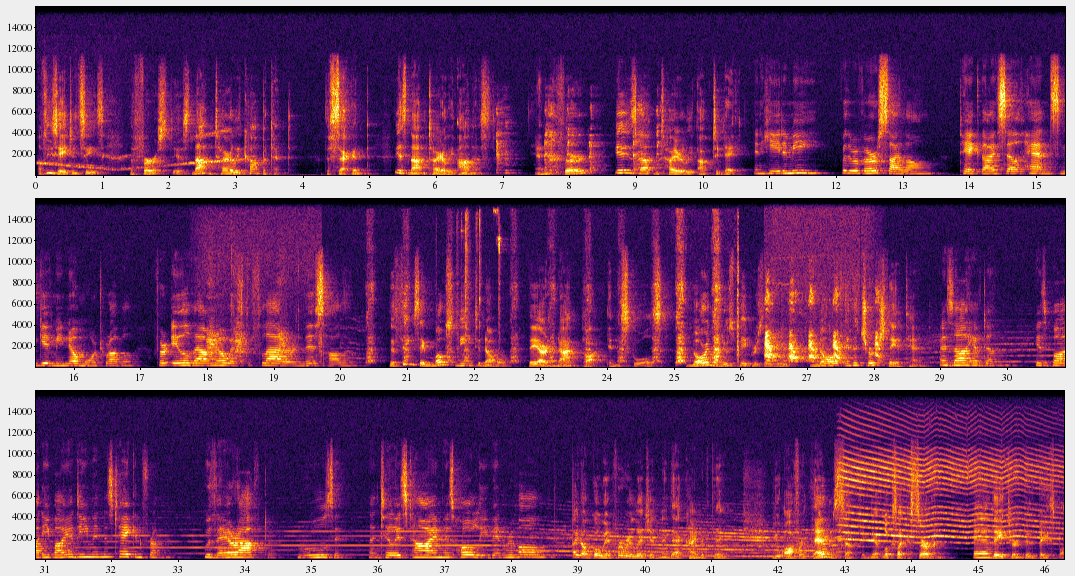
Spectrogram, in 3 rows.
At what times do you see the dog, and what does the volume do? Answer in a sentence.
You can hear the dog from 17.9 to 28.1 s, getting louder.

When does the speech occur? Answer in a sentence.
The speech can be heard from 0.0 to 6.8 s and from 7.5 to 46.2 s.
